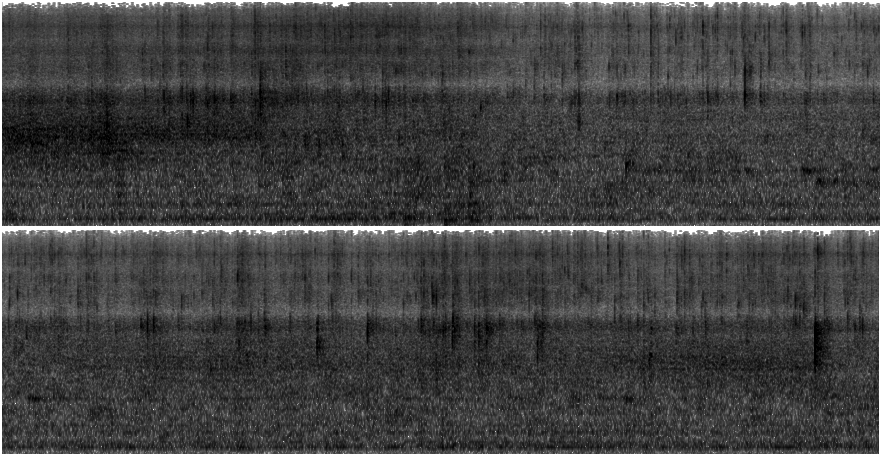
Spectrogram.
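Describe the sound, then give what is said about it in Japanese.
A steady, continuous stream of warm water pours and splashes over someone's back to rinse it, with a bright, hissing spray texture, holding an even level throughout with a few small crackling spatters and no talking. “これぐらいで熱くないかな。流しますね。熱くないですか？”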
